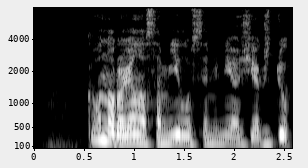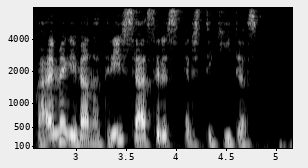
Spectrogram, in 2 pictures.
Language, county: Lithuanian, Vilnius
